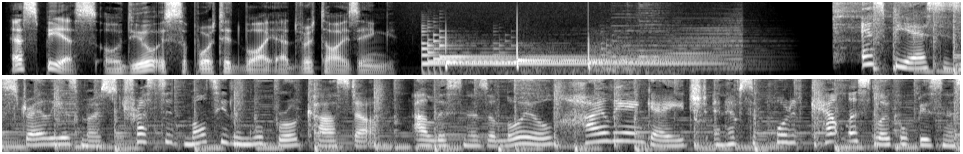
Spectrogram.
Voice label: gujarati news bulletin; sbs

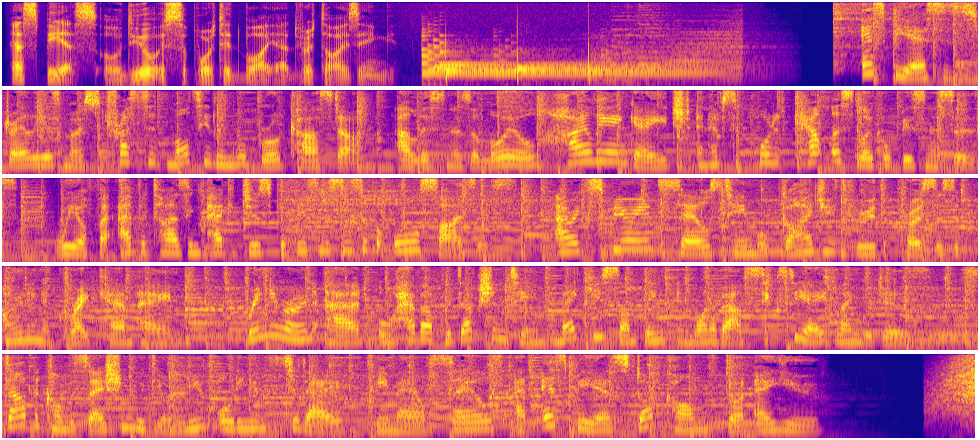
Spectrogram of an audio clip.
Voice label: gujarati newsflash; sbs

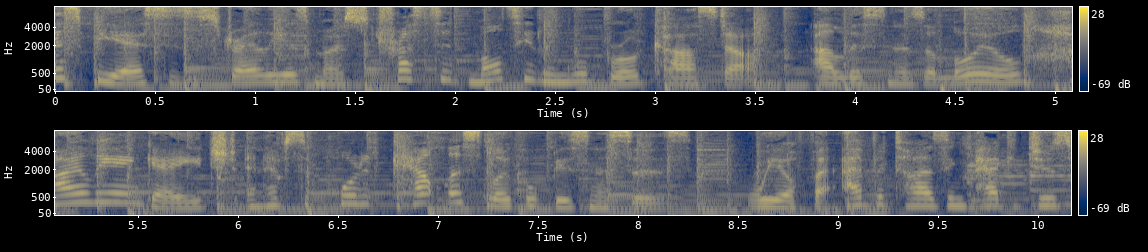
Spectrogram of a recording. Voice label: tigrinya news podcast; sbs

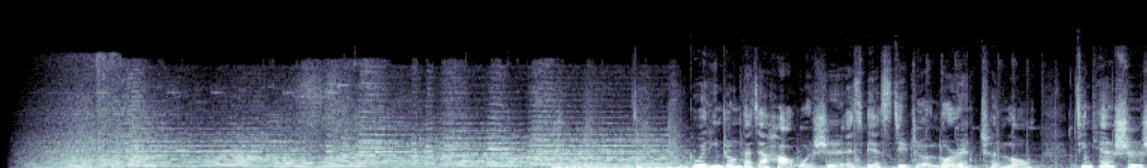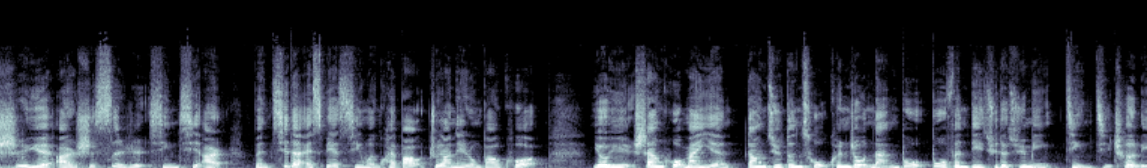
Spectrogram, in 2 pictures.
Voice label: mandarin news flash; sbs

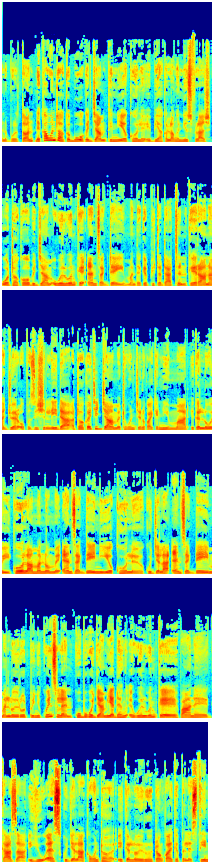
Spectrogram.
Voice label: dinka; sbs

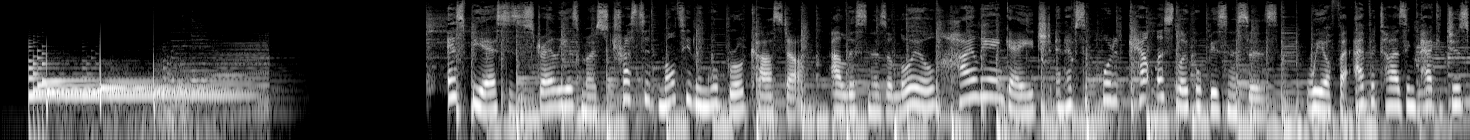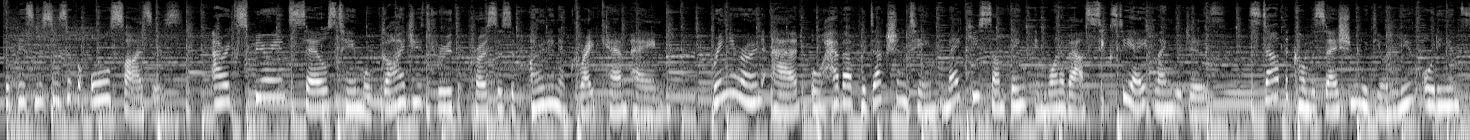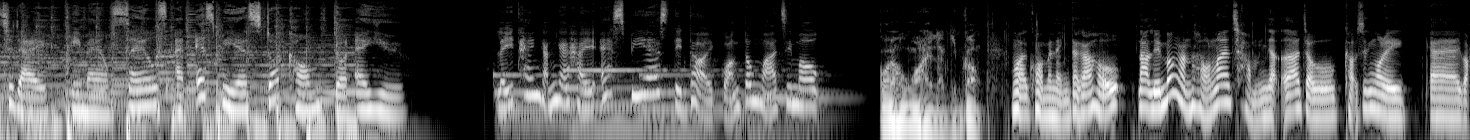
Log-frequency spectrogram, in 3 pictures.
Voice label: cantonese; sbs

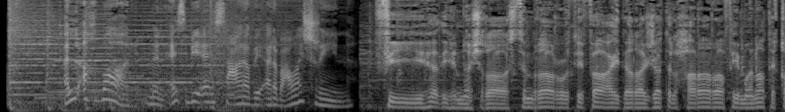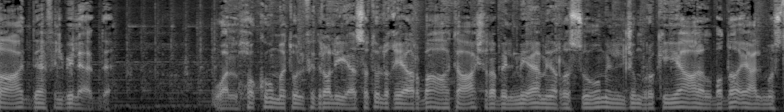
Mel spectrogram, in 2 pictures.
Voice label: arabic, newsflash

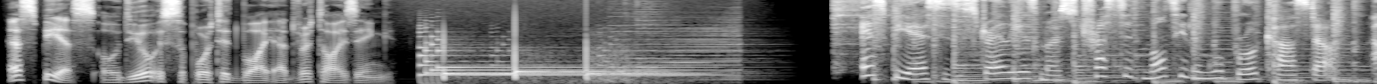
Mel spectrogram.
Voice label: gujarati news bulletin; sbs

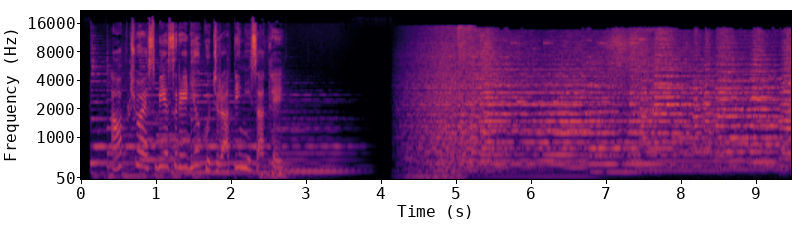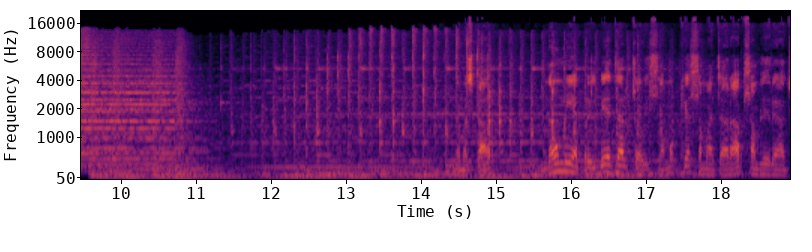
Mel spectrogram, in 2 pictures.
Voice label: gujarati news bulletin; sbs

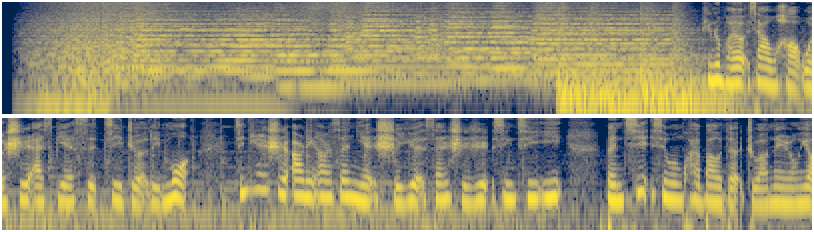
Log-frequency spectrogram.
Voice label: mandarin newsflash; sbs

